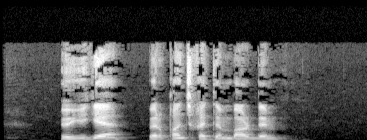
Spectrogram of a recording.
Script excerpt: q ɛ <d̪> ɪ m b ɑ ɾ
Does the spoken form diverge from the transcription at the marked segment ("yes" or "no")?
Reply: yes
